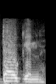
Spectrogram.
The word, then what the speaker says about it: Dogan: His last name is spelled D-O-G-A-N. It's Lieutenant Dogan, and he's with the U.S.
